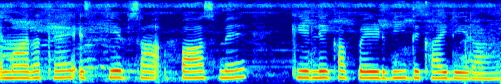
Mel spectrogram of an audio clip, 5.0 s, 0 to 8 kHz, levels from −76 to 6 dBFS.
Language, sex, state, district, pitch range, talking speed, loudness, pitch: Hindi, female, Chhattisgarh, Bilaspur, 220-235 Hz, 165 wpm, -16 LUFS, 230 Hz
